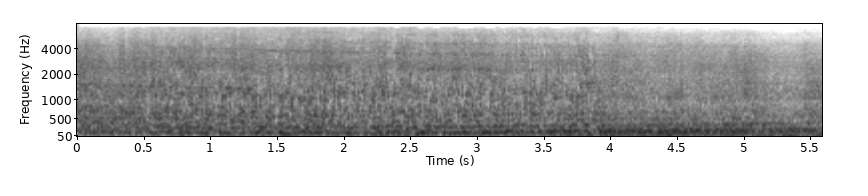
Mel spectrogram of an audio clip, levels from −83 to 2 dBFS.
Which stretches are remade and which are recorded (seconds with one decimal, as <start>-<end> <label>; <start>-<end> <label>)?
0.0-0.5 recorded; 0.5-3.9 remade; 3.9-5.6 recorded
